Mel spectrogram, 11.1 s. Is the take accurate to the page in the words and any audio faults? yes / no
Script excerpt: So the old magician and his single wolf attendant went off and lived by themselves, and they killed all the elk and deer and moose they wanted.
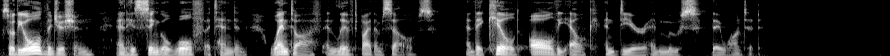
yes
